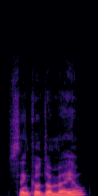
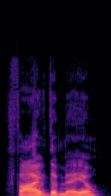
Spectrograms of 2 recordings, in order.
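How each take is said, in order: First: "Cinco de Mayo" with Spanish cinco, rising; corrected name. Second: "Five de Mayo" with English five, rising; mistaken name. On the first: Streamer corrects himself to the Spanish name, questioning. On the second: Streamer misnames the holiday, asking with a rise. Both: Shown as a demonstration.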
